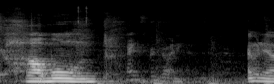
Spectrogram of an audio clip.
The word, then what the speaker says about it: jamón: Anyway, and he says jamón. Thanks for joining us. I mean, no, he is wrong though. That's how you pronounce it.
